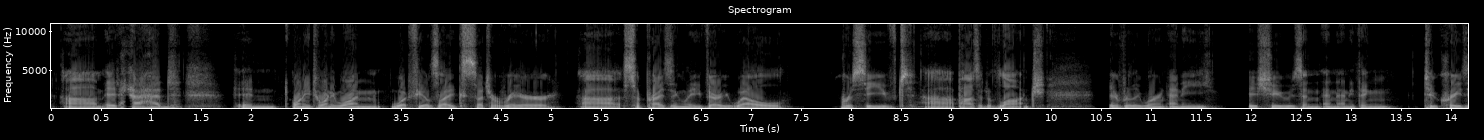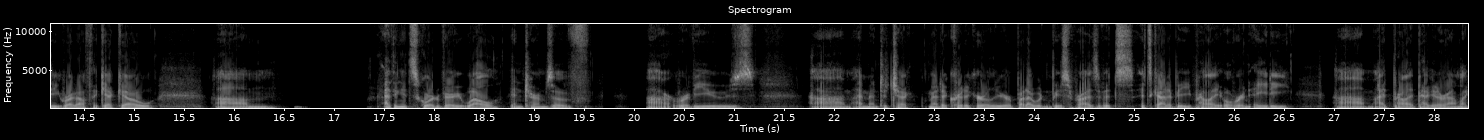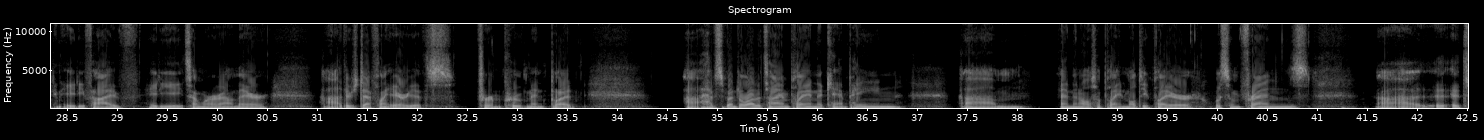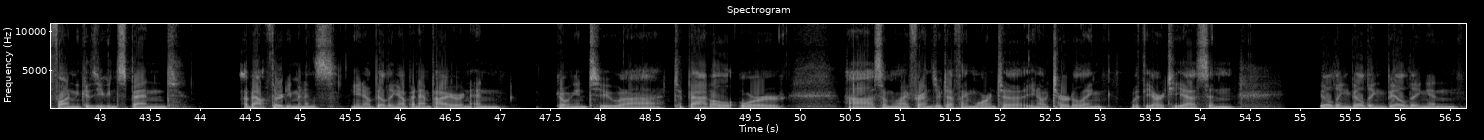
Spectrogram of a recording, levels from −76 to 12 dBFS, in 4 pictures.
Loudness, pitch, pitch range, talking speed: -28 LUFS, 80 Hz, 75-85 Hz, 160 wpm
